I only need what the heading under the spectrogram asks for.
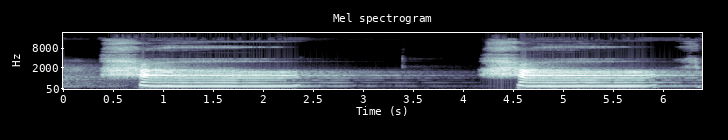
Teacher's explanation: Ha is pronounced from the middle part of the throat, like ha. Ha.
